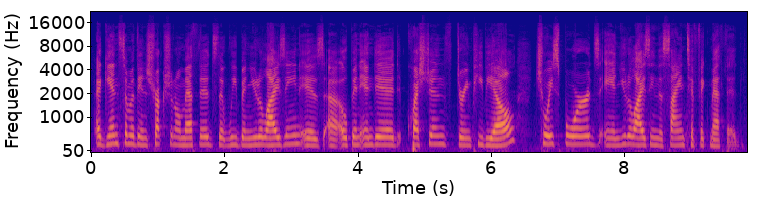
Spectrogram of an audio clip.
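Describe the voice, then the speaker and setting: A woman's voice: mid-range voice, fairly even intonation, moderate pace, few pauses, fairly bright tone, dry recording. A woman giving a formal presentation as a school district administrator at a meeting. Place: school board meeting room.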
